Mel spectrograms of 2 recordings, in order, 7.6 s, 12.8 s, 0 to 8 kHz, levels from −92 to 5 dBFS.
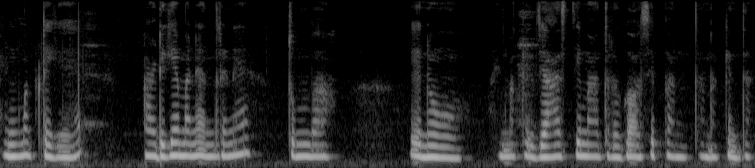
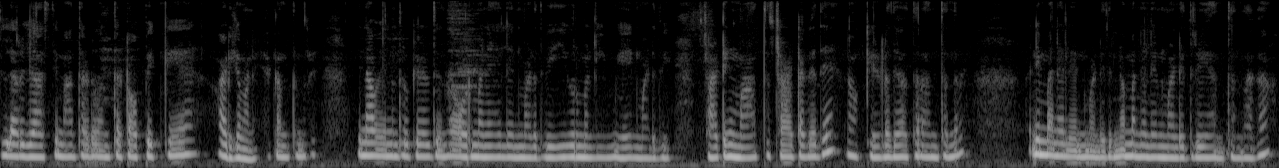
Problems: none marked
